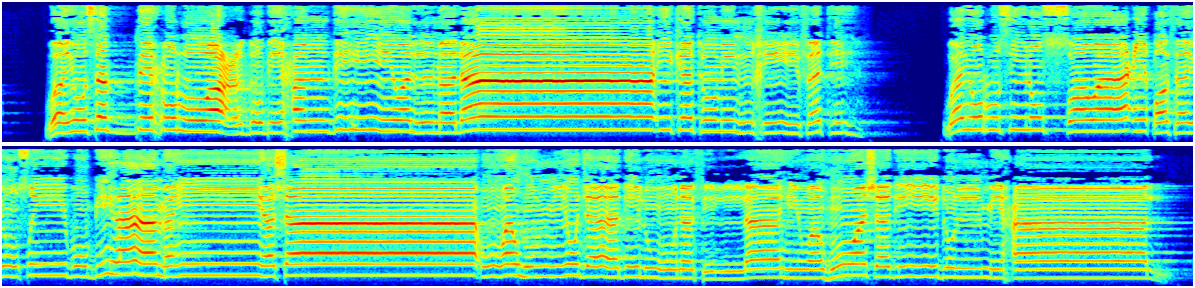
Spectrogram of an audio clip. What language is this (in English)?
Arabic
